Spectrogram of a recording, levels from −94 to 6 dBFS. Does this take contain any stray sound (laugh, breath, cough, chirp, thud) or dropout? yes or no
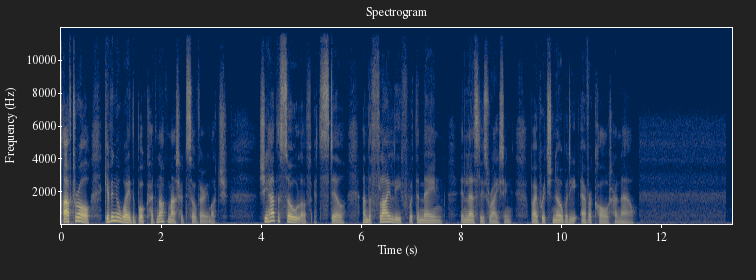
no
